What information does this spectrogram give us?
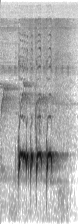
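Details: Single phrase from a local zebra dove used as a lure: about a second of quick, gurgling, rhythmic coos on one pitch, closing with a softly fading note.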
